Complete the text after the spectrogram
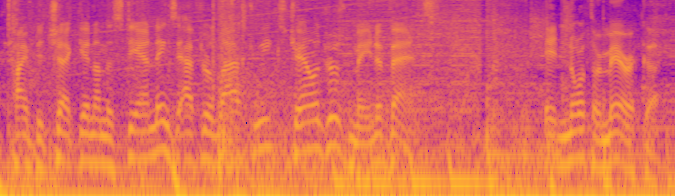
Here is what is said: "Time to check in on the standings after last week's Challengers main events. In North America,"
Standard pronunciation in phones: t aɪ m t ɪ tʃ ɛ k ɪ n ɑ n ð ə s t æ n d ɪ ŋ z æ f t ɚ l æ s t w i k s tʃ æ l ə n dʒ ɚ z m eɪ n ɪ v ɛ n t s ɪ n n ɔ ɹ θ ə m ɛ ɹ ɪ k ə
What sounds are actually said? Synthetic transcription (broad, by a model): t aɪ m t ɪ tʃ ɛ k ɪ n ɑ n ð ə s t æ n d ɪ ŋ z æ f t ɚ l æ s t w i k s tʃ æ l ə n dʒ ɚ z m eɪ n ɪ v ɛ n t s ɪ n n ɔ ɹ θ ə m ɛ ɹ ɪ k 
